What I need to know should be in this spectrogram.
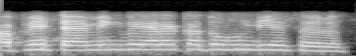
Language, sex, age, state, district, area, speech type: Punjabi, male, 18-30, Punjab, Bathinda, rural, conversation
